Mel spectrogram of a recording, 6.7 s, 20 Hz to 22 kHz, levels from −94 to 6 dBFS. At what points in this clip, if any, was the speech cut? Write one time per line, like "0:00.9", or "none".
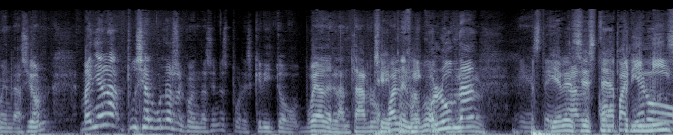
none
